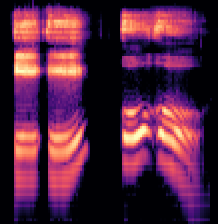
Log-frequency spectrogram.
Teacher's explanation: महसूस कीजिए कि जबड़ा कैसे और ऊपर उठ रहा है और मुंह के अंदर की जगह और भी छोटी होती जा रही है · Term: अर्धसवृत्त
